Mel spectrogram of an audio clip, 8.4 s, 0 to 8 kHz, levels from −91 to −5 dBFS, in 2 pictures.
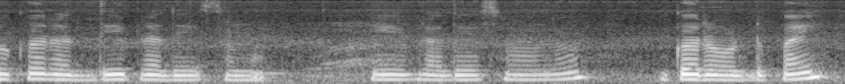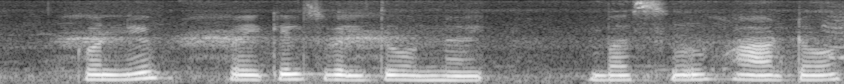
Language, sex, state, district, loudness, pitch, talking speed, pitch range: Telugu, female, Andhra Pradesh, Srikakulam, -16 LUFS, 170 Hz, 115 wpm, 160-180 Hz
